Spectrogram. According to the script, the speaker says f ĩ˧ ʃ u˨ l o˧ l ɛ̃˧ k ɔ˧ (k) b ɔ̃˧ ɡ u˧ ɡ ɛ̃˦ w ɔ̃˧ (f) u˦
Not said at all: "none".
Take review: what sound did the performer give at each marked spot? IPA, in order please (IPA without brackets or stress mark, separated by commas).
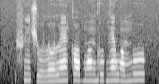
none, m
